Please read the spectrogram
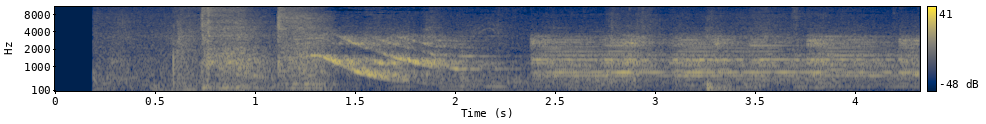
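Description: Boxer arcade punching machine: two sharp knocks about a second in, then the machine's electronic sound effects, first a falling tone and then a steady electronic jingle.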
